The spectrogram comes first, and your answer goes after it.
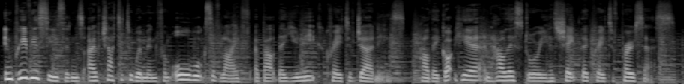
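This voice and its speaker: A woman with a West Yorkshire accent, hosting a podcast and reading her introduction in a soft, measured, earnest way. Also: low voice, over music. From England. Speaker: podcast host. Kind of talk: scripted podcast intro, then interview.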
